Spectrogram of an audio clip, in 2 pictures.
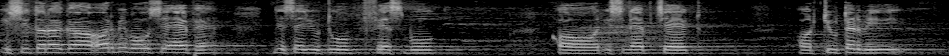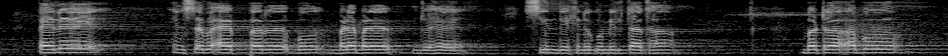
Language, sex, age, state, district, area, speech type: Urdu, male, 30-45, Bihar, East Champaran, urban, spontaneous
